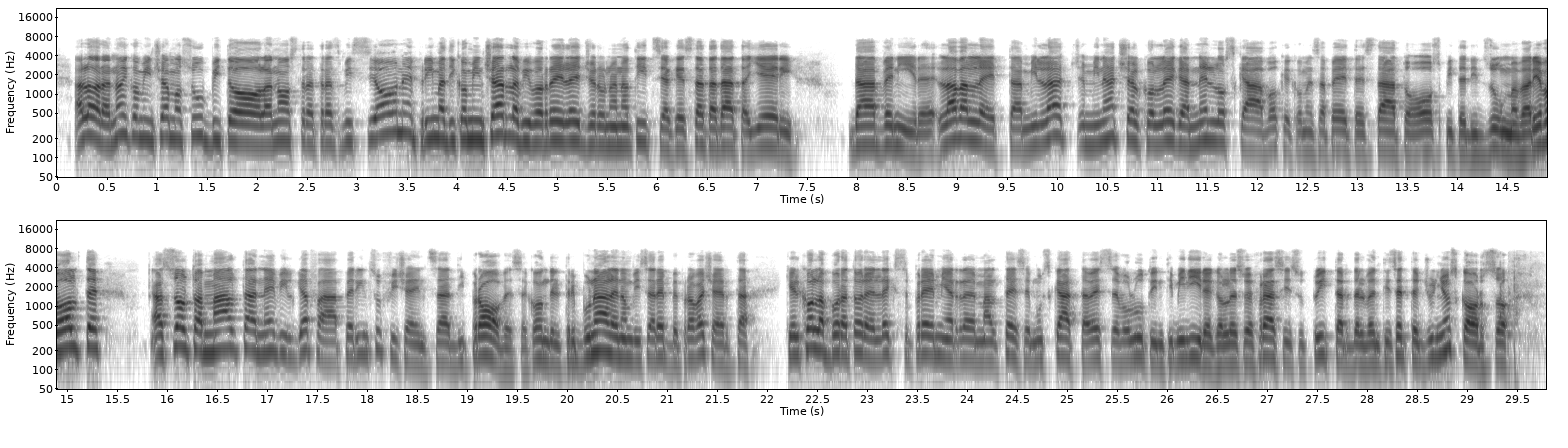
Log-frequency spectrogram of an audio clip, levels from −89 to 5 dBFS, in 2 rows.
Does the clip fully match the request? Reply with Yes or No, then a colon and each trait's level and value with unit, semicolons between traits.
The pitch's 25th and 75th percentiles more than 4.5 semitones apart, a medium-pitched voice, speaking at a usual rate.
Yes: average, 5.2 semitones; medium, 165 Hz; average, 155 wpm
